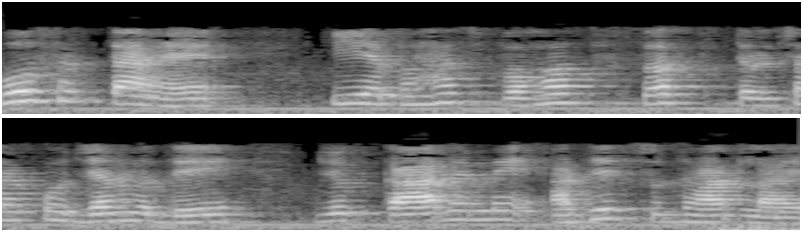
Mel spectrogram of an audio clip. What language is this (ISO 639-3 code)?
hin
